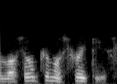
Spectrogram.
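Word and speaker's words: Los Últimos Frikis: don't know Spanish but Los ultimos how do you pronounce that last part uh Los ultimos freies oh okay it was right I didn't want to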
